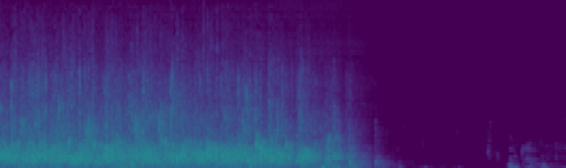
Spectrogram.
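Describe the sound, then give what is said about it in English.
Loud, dense applause from a crowd for the panelists of a panel discussion fills the first few seconds, then cuts off abruptly, followed by a brief quiet pause and faint shuffling sounds. “So please, let's have a round of applause for all of our panelists.”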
